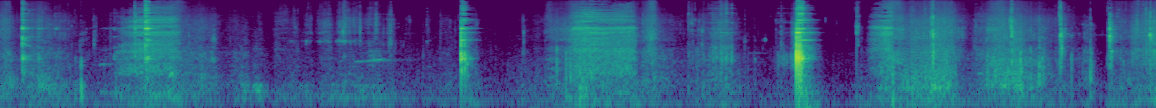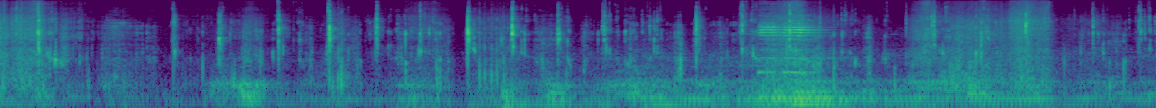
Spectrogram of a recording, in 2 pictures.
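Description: Close-up chewing and crunching of food in scattered bursts, with sharp clicks of the meal being handled; a single sharp knock about ten seconds in is the loudest sound.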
